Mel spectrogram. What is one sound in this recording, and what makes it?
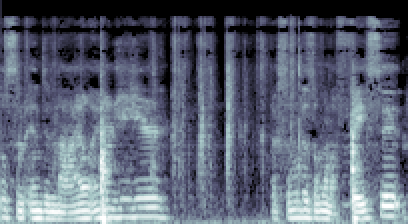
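Playing cards shuffle and riffle in hands.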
